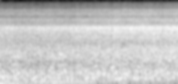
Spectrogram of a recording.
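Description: Rushing river water in Skardu flows steadily as a dense, constant broadband roar with no breaks, loud and close.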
